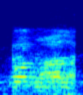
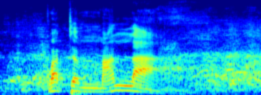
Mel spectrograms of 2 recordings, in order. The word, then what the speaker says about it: Guatemala: Guatemala. You hold on to that M a little longer. Guatemala. I like that So you were born there. Here. What? What's up? Made in Guatemala, born in the US.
